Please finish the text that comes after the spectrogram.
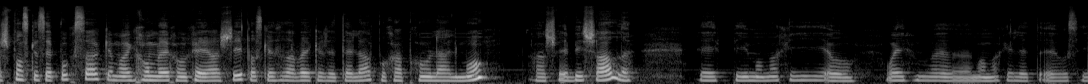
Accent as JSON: {"language": "French", "town": "Fagernes", "region": "Innlandet", "country": "Norway", "second_language": "French", "moved": "as an adult", "lives_now": "Switzerland", "said": "en Suisse de 93 à 2001 et de 2003 jusqu'au maintenant. Je viens de la Norvège, dans un petit village qui s'appelle Fagernes."}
